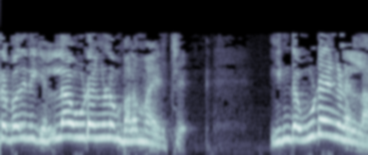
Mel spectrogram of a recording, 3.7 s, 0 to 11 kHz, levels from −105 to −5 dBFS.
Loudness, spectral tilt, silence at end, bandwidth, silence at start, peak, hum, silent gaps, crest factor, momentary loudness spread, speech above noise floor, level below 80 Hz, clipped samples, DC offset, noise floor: -19 LUFS; -9 dB/octave; 0 s; 5.8 kHz; 0 s; -4 dBFS; none; none; 16 dB; 12 LU; 43 dB; -62 dBFS; under 0.1%; under 0.1%; -62 dBFS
